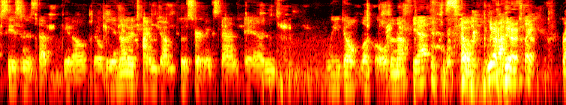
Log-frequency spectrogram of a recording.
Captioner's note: laughs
